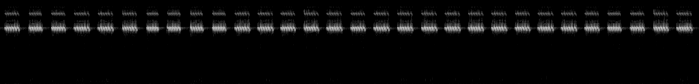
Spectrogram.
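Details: Two crickets producing a fast, regular run of shrill chirps, around four pulses each second, sharp and even in loudness, with nothing else audible.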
